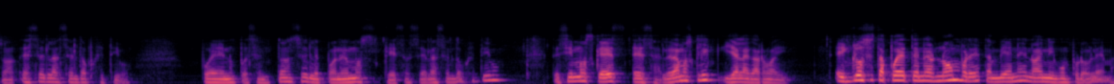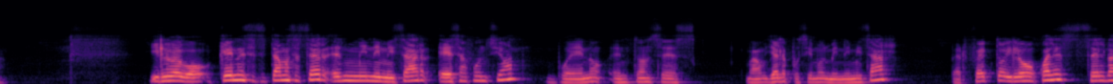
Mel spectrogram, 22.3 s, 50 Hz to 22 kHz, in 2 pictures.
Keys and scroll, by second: 16.3 super+-.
